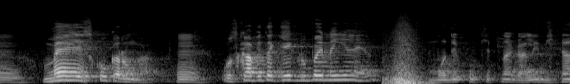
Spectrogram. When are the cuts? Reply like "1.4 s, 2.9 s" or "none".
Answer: 4.1 s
